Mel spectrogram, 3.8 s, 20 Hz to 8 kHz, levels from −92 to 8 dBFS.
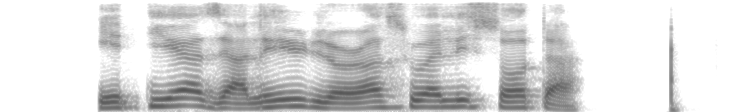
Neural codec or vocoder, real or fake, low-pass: autoencoder, 48 kHz, 32 numbers a frame, DAC-VAE, trained on Japanese speech; fake; 7.2 kHz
